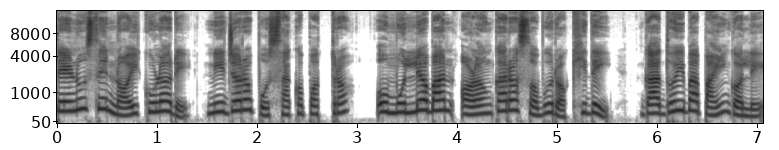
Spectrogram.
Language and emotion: Odia, neutral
